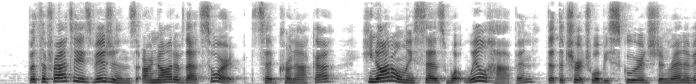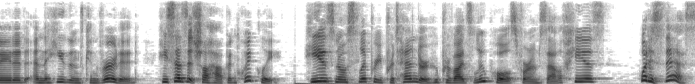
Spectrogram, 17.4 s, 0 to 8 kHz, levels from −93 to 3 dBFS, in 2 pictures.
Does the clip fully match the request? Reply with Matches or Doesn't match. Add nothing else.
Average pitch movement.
Doesn't match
